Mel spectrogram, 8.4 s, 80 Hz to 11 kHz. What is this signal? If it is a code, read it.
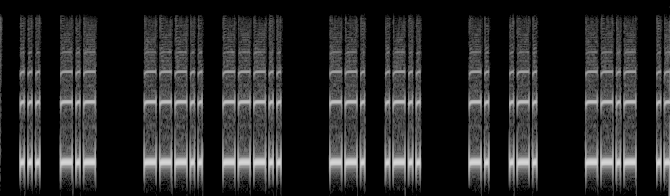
Morse code, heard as a keyed tone, machine-sent, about 25 wpm, spaced as for 19 wpm, 640 Hz. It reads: … 88 GL NR …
